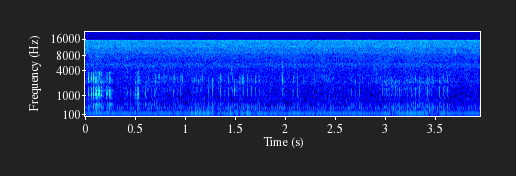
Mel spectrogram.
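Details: Bengal mother cat purring while nursing her kitten daughter indoors: a steady, deep, continuous rumbling purr with soft rustling and faint movement noises over it.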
